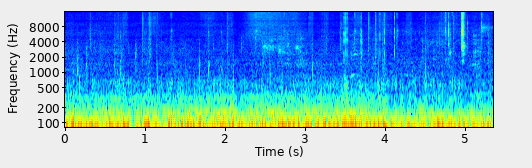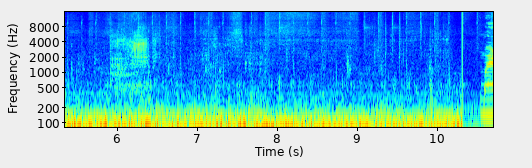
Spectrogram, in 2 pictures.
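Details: 2013 Chevrolet Aveo on a test drive through curves and braking after replacing the noisy rear double wheel bearings: only a steady low road rumble, with no growl, hum or squeal rising with speed. Normal wheel bearings.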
